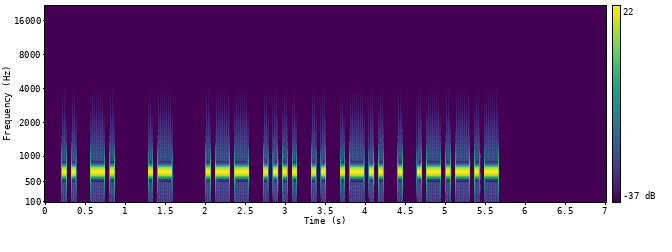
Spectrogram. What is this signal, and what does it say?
Morse code, heard as a keyed tone, about 20 wpm, 700 Hz. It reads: IN A WHILE.
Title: Sentences from Top 500 Words and Abbreviations 20wpm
